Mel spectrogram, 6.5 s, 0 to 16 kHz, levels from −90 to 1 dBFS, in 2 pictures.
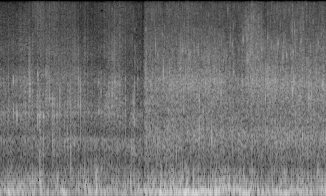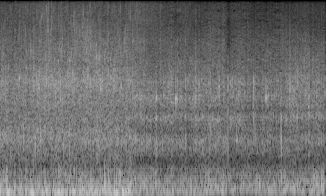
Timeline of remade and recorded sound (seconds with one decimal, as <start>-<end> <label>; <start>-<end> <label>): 0.0-1.3 remade; 1.3-4.6 recorded; 4.6-6.5 remade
